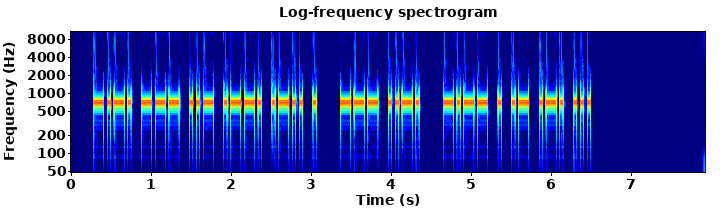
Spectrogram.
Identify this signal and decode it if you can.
Morse code, heard as a keyed tone, about 27 wpm, 700 Hz. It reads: COUPLE OF YEARS
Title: Speed-Racing - Sets of 5 Words 28wpm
